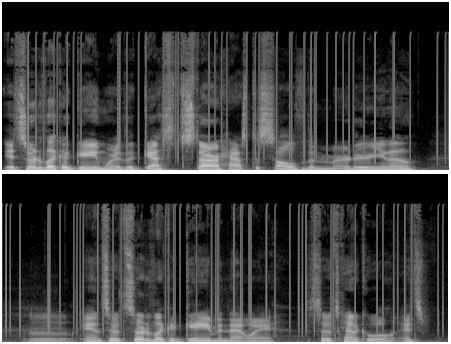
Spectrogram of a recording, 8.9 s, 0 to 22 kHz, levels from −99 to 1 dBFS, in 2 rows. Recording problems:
crackle, like an old record; noticeable; 15 dB below the speech

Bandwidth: 18 kHz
